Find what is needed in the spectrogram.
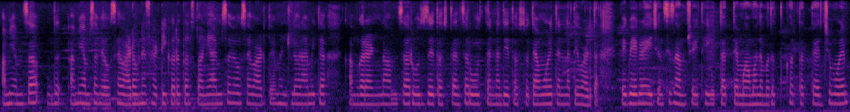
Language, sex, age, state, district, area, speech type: Marathi, female, 18-30, Maharashtra, Ahmednagar, rural, spontaneous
